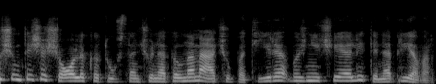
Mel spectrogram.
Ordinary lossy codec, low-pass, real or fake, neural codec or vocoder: AAC, 32 kbps; 10.8 kHz; real; none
